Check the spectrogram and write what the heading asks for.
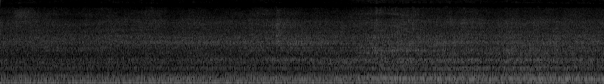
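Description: Steady low engine rumble heard from inside a car, with a low hum that grows a little stronger about halfway through.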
